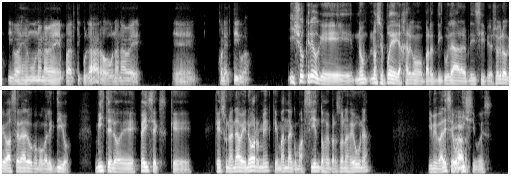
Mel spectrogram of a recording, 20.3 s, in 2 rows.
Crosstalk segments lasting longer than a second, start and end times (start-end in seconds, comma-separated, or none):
none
